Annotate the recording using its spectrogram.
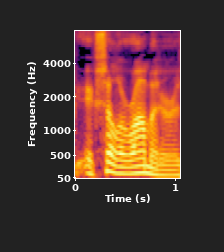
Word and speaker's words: accelerometer: In fact, accelerometer is the right pronunciation. I didn't want to botch that again.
